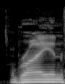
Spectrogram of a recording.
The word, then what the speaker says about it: Ryan: Ryan from Michigan wrote in. Rhymes with Brian, mm-hmm.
